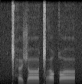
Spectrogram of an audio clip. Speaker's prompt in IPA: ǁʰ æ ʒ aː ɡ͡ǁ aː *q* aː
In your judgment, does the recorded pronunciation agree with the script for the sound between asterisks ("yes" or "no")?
yes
